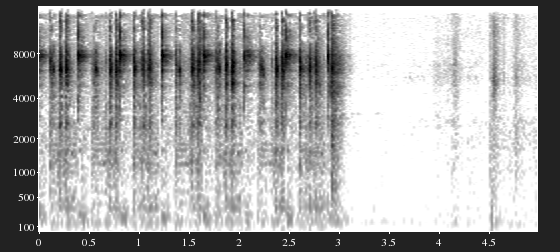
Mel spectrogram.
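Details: 2007 Suzuki GSX-R600 that won't start: no headlight, no horn, dash only shows check with no fault code; pressing starter gives fast sharp clicking bursts without cranking, then silence; cause not confirmed.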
